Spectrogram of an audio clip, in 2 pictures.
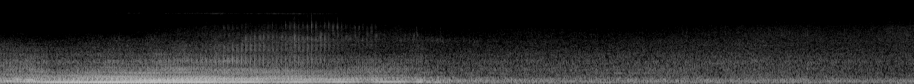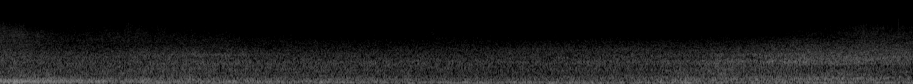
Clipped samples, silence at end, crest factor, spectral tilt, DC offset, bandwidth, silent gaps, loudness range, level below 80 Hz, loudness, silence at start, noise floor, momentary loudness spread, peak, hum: under 0.1%; 0 s; 18 dB; -8.5 dB/octave; under 0.1%; 11.5 kHz; none; 24 LU; -44 dBFS; -26 LUFS; 0 s; -46 dBFS; 26 LU; -10 dBFS; none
